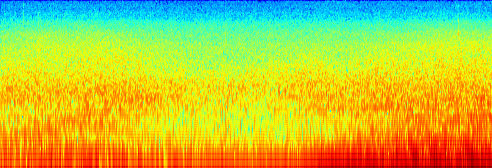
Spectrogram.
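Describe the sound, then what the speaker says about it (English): Steady roar of road traffic beside a campsite, a broad constant wash of noise that swells louder toward the end, with no distinct passing vehicles and no one talking. "sorry about the road noise again"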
